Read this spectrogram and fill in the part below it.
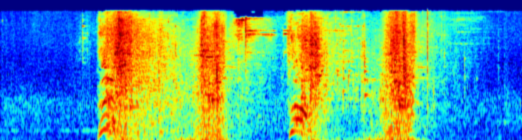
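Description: An axe swings through the air with heavy whooshes.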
